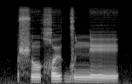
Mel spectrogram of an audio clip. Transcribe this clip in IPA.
ɬ ɔ̃ χ ʉ ɡ u n e

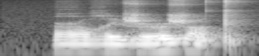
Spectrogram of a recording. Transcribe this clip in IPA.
ʕ ɔ ʁ i ʐ ə˞ ʐ ə˞ tˤ

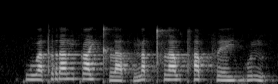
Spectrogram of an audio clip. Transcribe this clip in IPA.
k w u˧ a̯ t r a˥˩ n k a˥˩ j kʰ l a˨˩ t̚ ŋ a˥˩ t̚ pʰ l a˥˩ w tʰ a˥˩ p̚ f eː˦˥ j b u˥˩ n

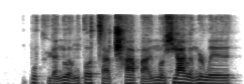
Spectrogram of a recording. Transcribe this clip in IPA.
p u˥˩ t̪ʰ ɥ ɛ˧˥ n l ɤ˧˥ ŋ t̪ ɤ˥ t͡s ä˧˥ ʈ͡ʂʰ ä˥ p a˧˥ ɪ̯ n̪ ɤ˧˥ ɕ j ä˥ l ə˧˥ n ɻ w e˥ ɪ̯

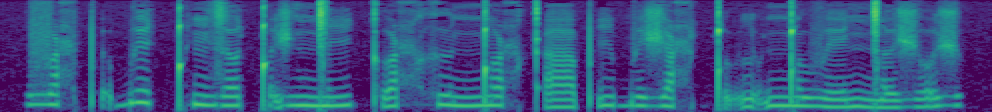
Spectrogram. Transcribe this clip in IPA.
v ə ħ pʼ ə̰ b ɪ ǃʰ ĩ z ʌ ǃ ə̰ ʒ ŋ͡ǀ i kʼ ʊ ħ x ɯ ŋ͡ǃ o ħ kʼ a pʼ i b e ʒ ɪ ħ ǃ ṵ l ṵ ŋ͡ǃ u β e ŋ͡ǀ ə ʒ o ʒ

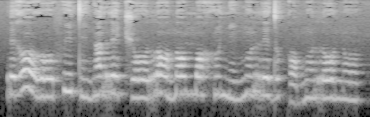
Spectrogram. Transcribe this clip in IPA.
ɾ ɪ˨ ɣ ɔ˦˨ ɣ oː˨ f ĩ˦ t ĩ˨ ɡ ã˦ r ɪ˦˨ t͡ʃ oː˨ r ɔ˦˨ n ɔ˦ m ɔ˦ h ũ˦ ɲ ĩ˨ ŋ ũ˦ r ɪ˦˨ d ʊ˦ k ɔ˨ m ũ˦ r oː˦ n ũ˦

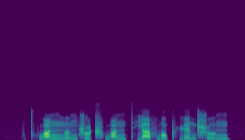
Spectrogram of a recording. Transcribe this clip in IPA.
t̪ʰ w ɑ˥˩ ŋ n̪ ɤ˧˥ ŋ ʂ u˧˥ ʈ͡ʂʰ w ɑ˨˩ ŋ t̪ʰ j ä˥˧ f w ɔ˥˩ pʰ ɥ ɛ˨˩ n ʂ ʊ˥ ŋ

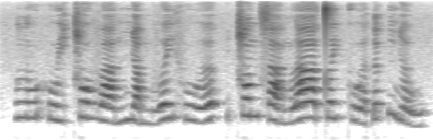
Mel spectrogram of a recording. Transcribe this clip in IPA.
l u˧˥ h u˨˩˦ j c o˧ v a˨˩˦ n ɲ a˨˩ m v ə˧ j f u˨˩˦ ə̯ | c ɔ˧ n s a˨˩˨ ŋ l aː˧ t̪ ə˧˥ j k u˨˩˨ ə̯ ɗ ə˦˥ k̚ ɲ ə˨˩˨ w

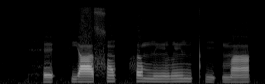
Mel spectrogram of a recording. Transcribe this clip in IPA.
h e˨ ʔ k j a˧ s ɔ̃˦ p̚ h ə˥˧ m ĩ˧ l ĩ˥˧ m pʰ i˨ ʔ m ã˧

